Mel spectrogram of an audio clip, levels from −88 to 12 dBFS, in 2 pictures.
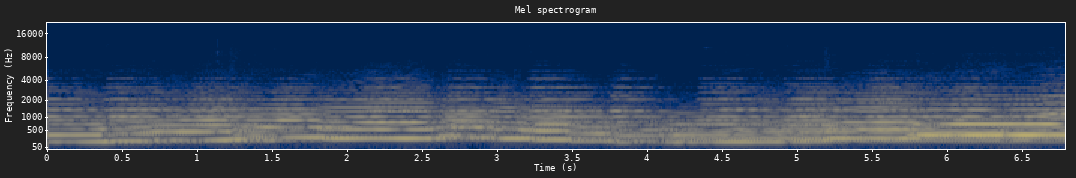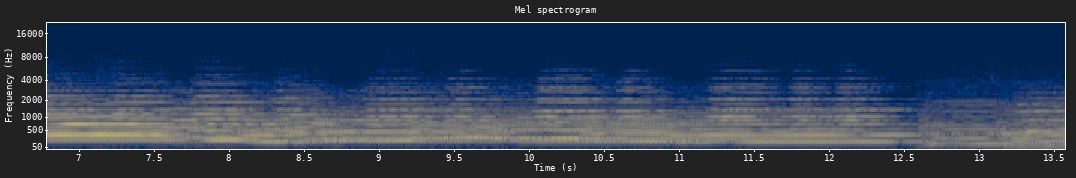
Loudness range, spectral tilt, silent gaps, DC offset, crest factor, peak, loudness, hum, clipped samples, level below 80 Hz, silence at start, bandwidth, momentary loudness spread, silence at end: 7 LU; -9 dB/octave; none; under 0.1%; 16 dB; -10 dBFS; -27 LUFS; none; under 0.1%; -68 dBFS; 0 s; 5.6 kHz; 12 LU; 0 s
